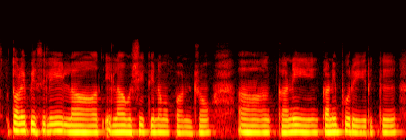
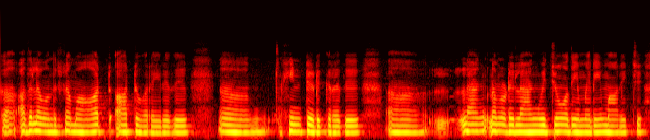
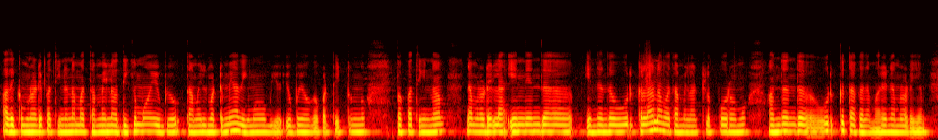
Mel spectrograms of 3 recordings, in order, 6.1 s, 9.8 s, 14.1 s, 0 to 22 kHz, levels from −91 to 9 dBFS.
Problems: none marked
